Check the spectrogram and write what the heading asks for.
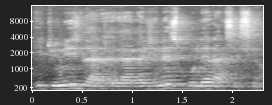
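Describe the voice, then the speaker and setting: A man's voice: medium pitch, fairly even intonation, quick pace, darkish tone. A man from Congo, answering interview questions earnestly and emphatically, often repeating words as he searches for them. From Congo (DRC). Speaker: guest. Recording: echoey roomy hall from a distance, faint noise.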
